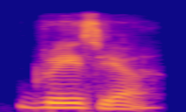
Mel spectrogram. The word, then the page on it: grazier: Indian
